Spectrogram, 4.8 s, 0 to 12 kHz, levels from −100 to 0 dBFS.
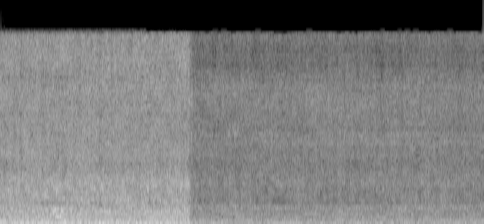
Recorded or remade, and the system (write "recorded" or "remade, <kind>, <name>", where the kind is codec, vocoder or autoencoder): remade, codec, HILCodec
